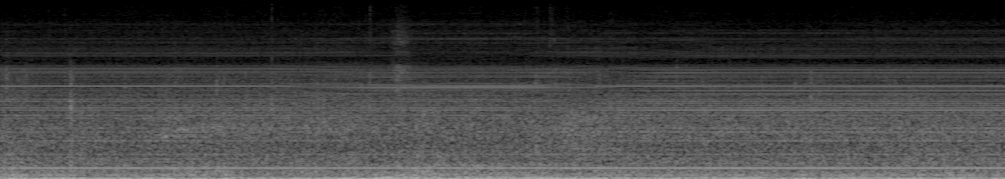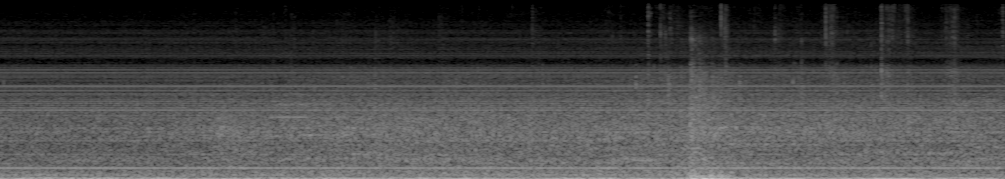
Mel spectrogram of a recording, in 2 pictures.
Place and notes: Sanderstr., Neukölln, Berlin - noisy defective light
Berlin, Sanderstr. at night, noisy defective light over house entrance, steps, voices
Berlin, Germany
